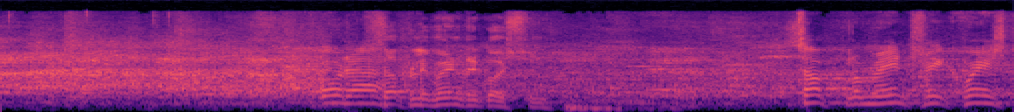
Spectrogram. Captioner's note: members laugh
